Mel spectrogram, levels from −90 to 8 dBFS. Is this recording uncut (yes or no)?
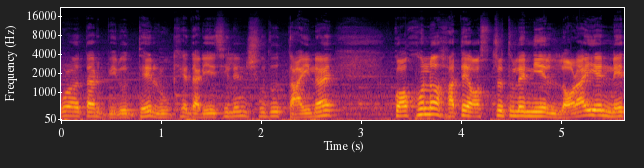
yes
